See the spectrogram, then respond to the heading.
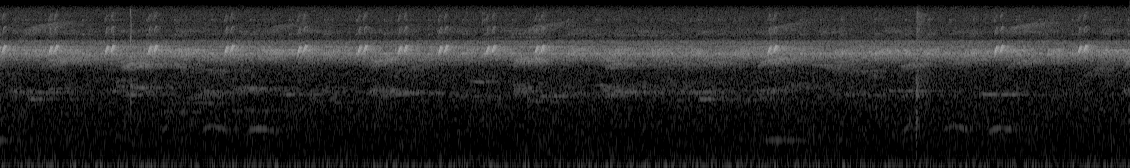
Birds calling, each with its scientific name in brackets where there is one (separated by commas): Ruddy Pigeon (Patagioenas subvinacea), Hauxwell's Thrush (Turdus hauxwelli)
